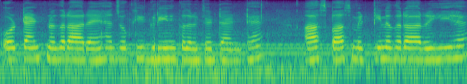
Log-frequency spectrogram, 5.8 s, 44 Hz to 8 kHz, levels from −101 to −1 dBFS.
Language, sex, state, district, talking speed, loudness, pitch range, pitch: Hindi, female, Haryana, Rohtak, 205 wpm, -17 LUFS, 195-210 Hz, 205 Hz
